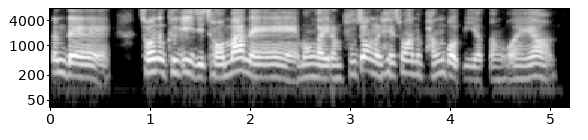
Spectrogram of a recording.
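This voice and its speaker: Speaking at a moderate pace in a lowish voice, a Busan woman with a Gyeongsang accent draws on personal experience for a motivational seminar. Her storytelling is animated, with quotes performed in emotional bursts, and the recording is dry and dull.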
